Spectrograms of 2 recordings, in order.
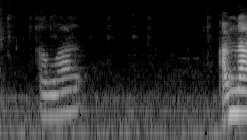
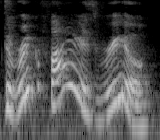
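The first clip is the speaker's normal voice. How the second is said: emphatic; 7 semitones higher, 12 dB louder than usual. Real, not acted. Emphatic pain claim.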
